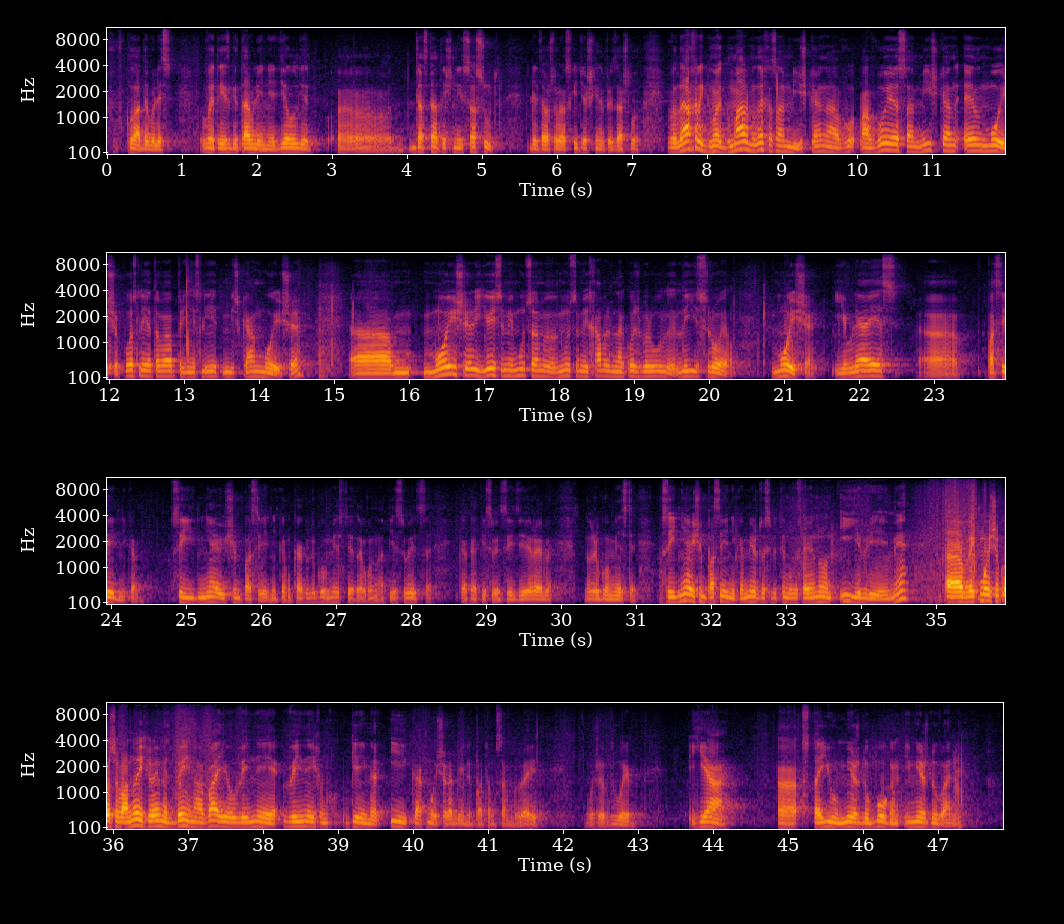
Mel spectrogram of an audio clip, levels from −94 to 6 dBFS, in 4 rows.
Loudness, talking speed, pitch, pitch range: -22 LUFS, 100 wpm, 120 Hz, 110-135 Hz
